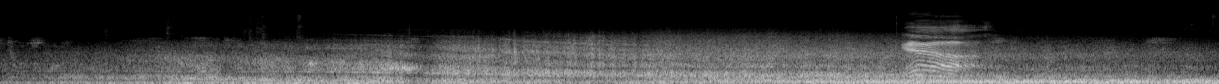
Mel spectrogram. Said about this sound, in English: good sound. I like hearing that. The sound of freedom, airplanes.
